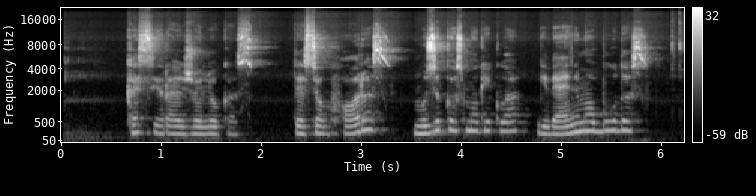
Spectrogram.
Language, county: Lithuanian, Telšiai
